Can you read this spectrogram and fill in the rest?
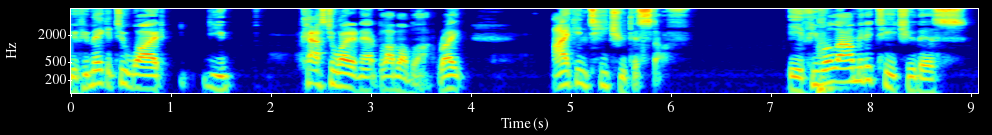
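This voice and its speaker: A man playing an animated, mischievous chatty necromancer. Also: a little high. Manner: rambling, slangy, casual, sweary, stammering enthusiasm. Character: quirky, mischievous young male necromancer, chatty and eager. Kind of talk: comedic audio roleplay addressed to the listener.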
